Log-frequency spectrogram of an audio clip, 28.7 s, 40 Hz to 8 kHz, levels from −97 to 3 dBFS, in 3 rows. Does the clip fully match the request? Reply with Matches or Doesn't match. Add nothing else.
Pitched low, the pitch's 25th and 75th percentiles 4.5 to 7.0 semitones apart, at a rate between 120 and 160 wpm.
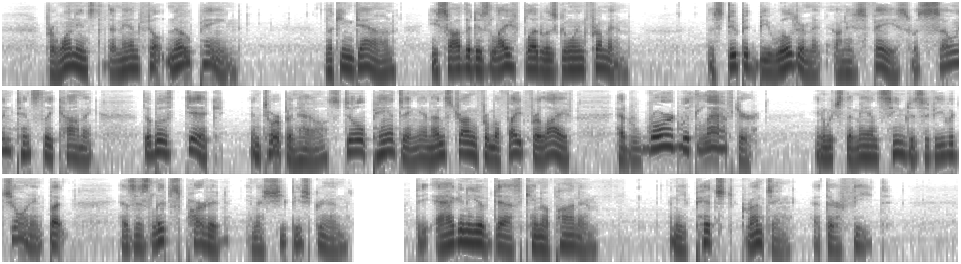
Doesn't match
